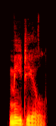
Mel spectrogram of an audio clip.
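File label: "medial", English, British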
